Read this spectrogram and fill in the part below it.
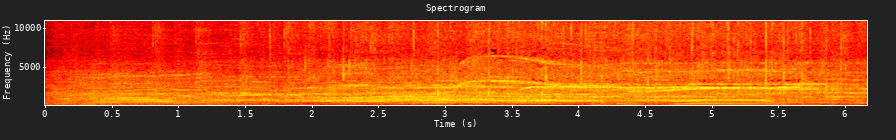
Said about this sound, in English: Yeah, but hang on a second. Why are you unhappy with that? I thought people in Deutschland think Bayern is another country and people in Bayern think Deutschland's another country, so why are you booing?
